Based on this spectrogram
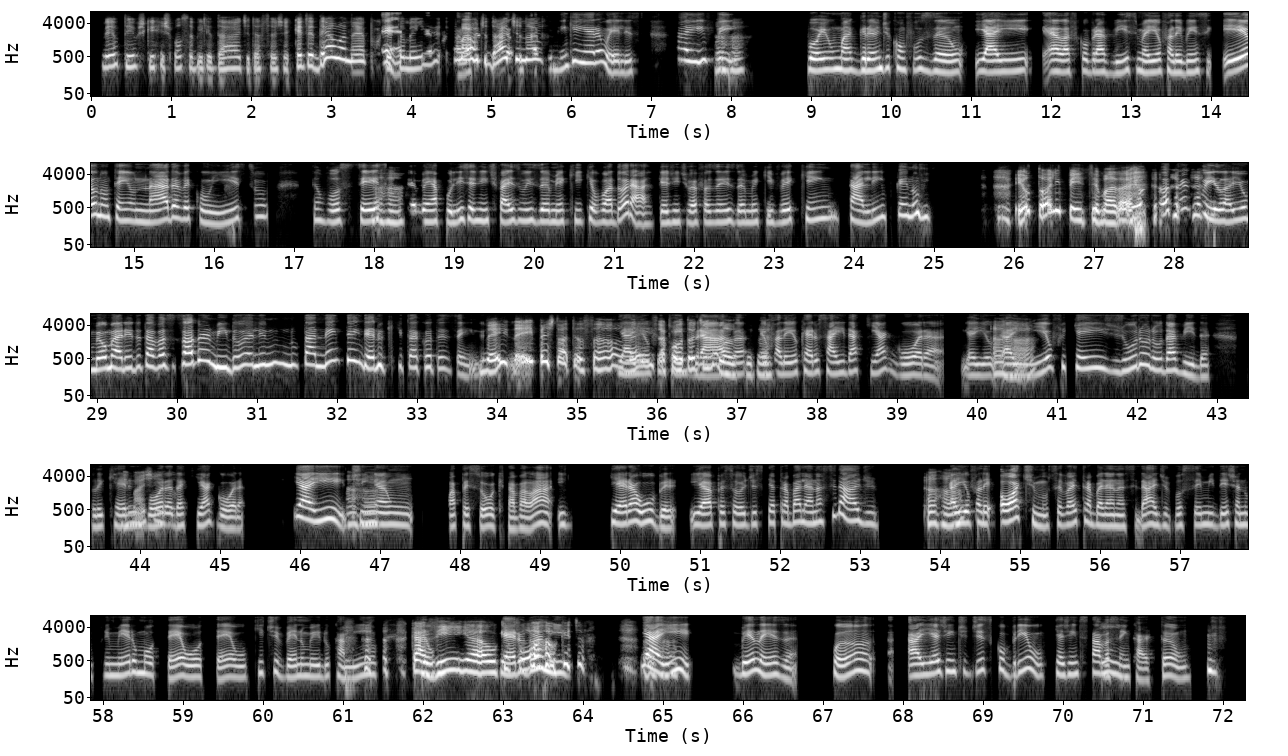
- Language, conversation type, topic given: Portuguese, podcast, Você pode contar sobre uma festa ou celebração inesquecível?
- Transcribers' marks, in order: unintelligible speech; tapping; other background noise; chuckle; laugh; laugh; laugh; chuckle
